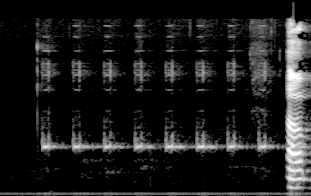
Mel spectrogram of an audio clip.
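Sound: game timer buzzer beeping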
